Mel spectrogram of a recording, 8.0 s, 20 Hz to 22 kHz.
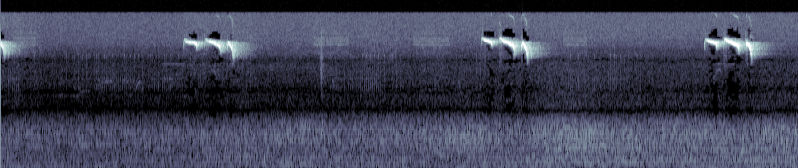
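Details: Blue tit, a garden bird in Weener, East Frisia, far northwest Germany, March 2024: very high, thin notes in quick clusters of two or three, three bursts spaced a few seconds apart, over a steady low background rumble.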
